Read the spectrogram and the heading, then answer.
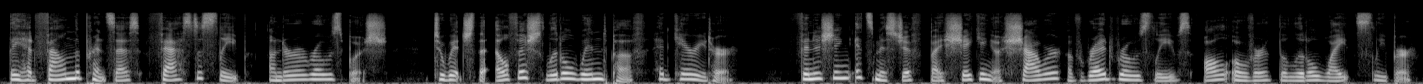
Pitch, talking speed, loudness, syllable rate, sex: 210 Hz, 160 wpm, -18 LUFS, 4.4 syllables/s, female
